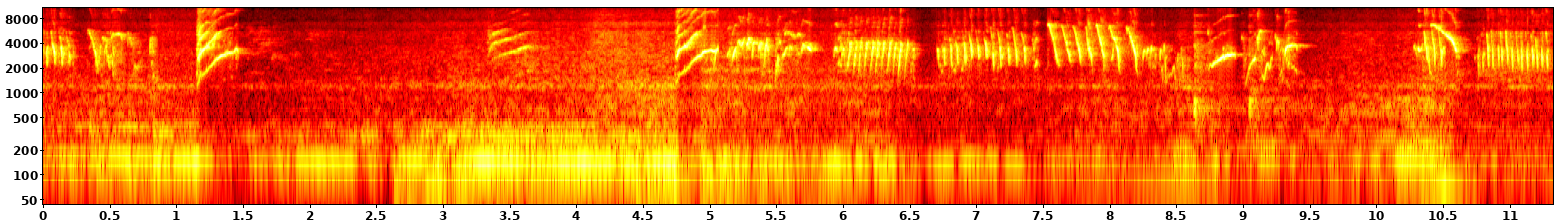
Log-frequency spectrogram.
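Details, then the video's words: Young canary still learning its song, mixing sharp falling whistles, rapid buzzy trills and fast chirp runs in long varied phrases, with a low engine-like hum behind. "Pancingan kenari paud baru belajar bunyi cocok buat rangsangan"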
